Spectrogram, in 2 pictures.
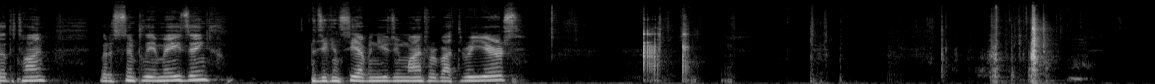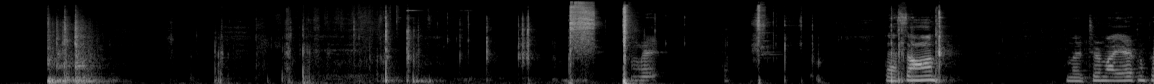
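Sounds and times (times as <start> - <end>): tool handling clicks and knocks: 15.2 - 17.4, 18.2 - 19.8
short burst of air noise: 17.2 - 17.6.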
